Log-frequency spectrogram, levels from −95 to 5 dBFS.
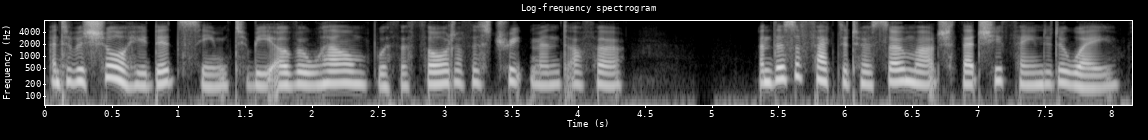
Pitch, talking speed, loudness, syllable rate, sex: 205 Hz, 205 wpm, -21 LUFS, 5.1 syllables/s, female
